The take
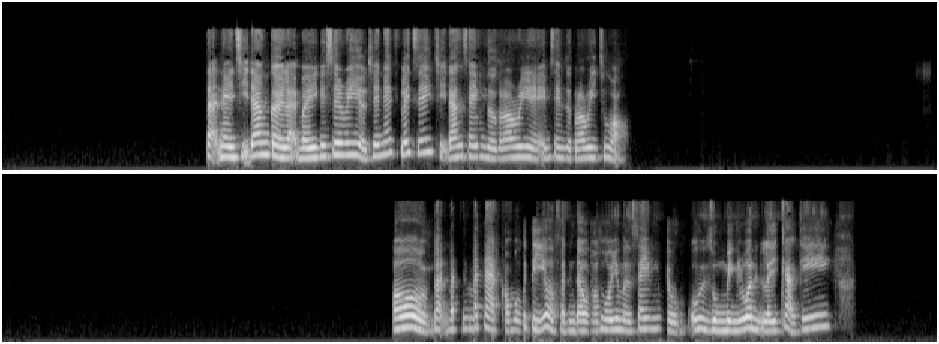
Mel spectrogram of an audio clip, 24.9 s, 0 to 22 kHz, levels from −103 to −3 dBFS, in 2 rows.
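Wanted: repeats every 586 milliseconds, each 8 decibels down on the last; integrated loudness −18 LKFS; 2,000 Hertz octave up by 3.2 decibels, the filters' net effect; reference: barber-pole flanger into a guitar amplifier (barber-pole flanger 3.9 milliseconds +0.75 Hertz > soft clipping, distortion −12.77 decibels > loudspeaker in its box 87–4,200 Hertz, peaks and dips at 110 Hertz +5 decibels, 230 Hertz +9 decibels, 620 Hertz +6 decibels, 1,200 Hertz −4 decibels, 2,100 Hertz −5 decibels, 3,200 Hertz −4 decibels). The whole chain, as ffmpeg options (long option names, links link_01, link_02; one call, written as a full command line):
ffmpeg -i in.wav -filter_complex "[0:a]equalizer=frequency=2000:width_type=o:gain=7.5,aecho=1:1:586|1172|1758|2344|2930:0.398|0.159|0.0637|0.0255|0.0102,asplit=2[link_01][link_02];[link_02]adelay=3.9,afreqshift=0.75[link_03];[link_01][link_03]amix=inputs=2:normalize=1,asoftclip=threshold=-18.5dB,highpass=87,equalizer=frequency=110:width_type=q:width=4:gain=5,equalizer=frequency=230:width_type=q:width=4:gain=9,equalizer=frequency=620:width_type=q:width=4:gain=6,equalizer=frequency=1200:width_type=q:width=4:gain=-4,equalizer=frequency=2100:width_type=q:width=4:gain=-5,equalizer=frequency=3200:width_type=q:width=4:gain=-4,lowpass=frequency=4200:width=0.5412,lowpass=frequency=4200:width=1.3066,volume=8dB" out.wav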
